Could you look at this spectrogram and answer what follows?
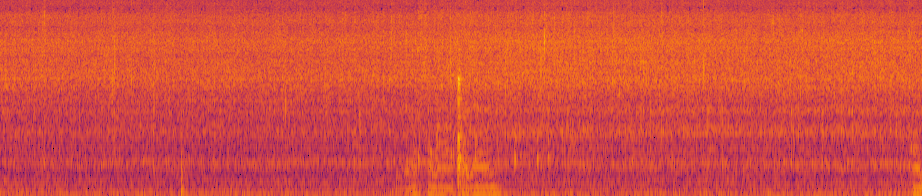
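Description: Food frying in a sauté pan, a steady sizzle, with one sharp click about seven seconds in.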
